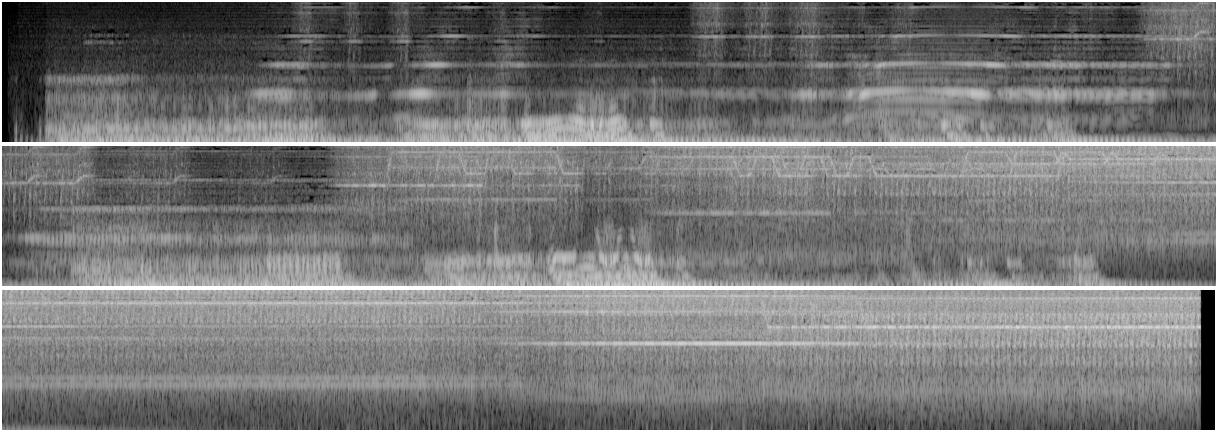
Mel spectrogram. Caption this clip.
This is weird spooky alien stuff, made with my voice, audio edited and some weird midi stuff.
